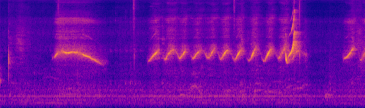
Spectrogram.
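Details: Loud, clear descending whistle from a black-collared starling used as a lure to get other birds singing, followed by a long run of bouncing rising whistled notes ending in a sharp upward sweep.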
